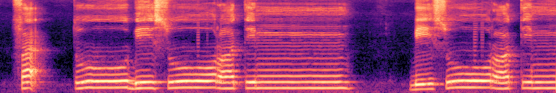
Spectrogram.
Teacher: Kita masukkan secara sempurna. Tanwin masuk kepada mim. Maknanya hanya terdengar huruf mim saja. · Tanwin ini hilang, masuk kepada mim. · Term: idgham kamil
